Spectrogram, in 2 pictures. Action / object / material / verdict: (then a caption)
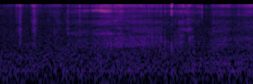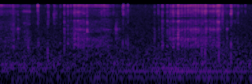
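scrape / block of dried baking soda / baking soda / none. A solid block of dried baking soda, held in bare hands, is cut and carved with a box-cutter blade. Soft, dry scraping and gritty crunching come in short bursts over a faint continuous hiss, bright and airy with little low end. The clip stays quiet throughout, with scratchier passages near the start and end.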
